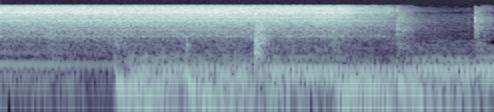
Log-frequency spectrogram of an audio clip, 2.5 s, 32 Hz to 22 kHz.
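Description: Small electrolytic capacitor wired in reverse polarity at 16 W, hissing steadily as it overheats and vents smoke; the hiss cuts off suddenly near the end. Background music with a bass beat plays underneath.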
